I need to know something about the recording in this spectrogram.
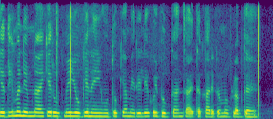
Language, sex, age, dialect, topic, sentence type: Hindi, female, 18-24, Hindustani Malvi Khadi Boli, banking, question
